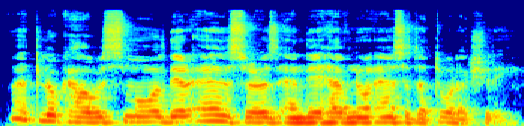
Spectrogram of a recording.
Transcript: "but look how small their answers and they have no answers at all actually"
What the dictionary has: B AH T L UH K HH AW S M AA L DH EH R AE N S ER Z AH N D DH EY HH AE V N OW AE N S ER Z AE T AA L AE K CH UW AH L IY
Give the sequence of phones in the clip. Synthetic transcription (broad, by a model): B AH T L UH K HH AW S M AA L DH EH R AE N S ER Z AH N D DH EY HH AE V N OW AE N S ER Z AE T AA L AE K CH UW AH L IY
